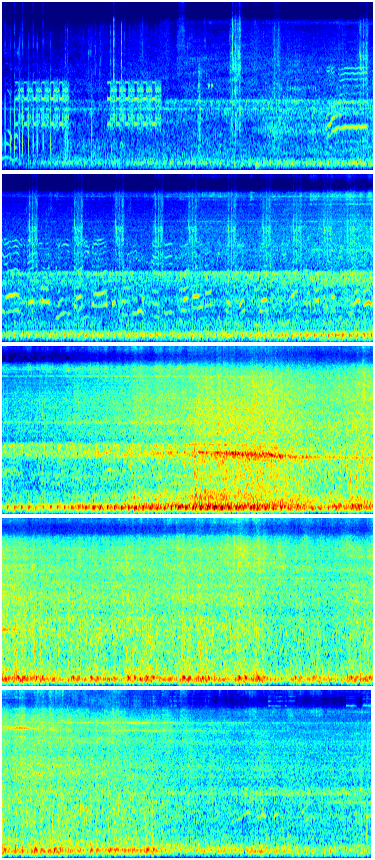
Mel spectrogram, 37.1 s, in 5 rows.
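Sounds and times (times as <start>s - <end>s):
high whine: 0.6s - 37.0s
locomotive engine passing: 1.4s - 37.0s
train wheels clattering on rails: 8.8s - 37.0s.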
